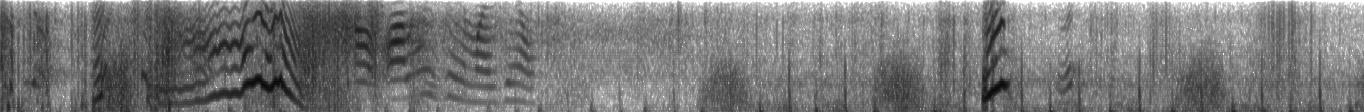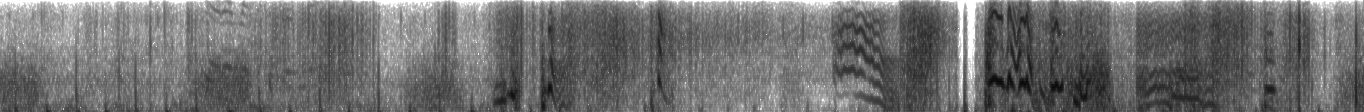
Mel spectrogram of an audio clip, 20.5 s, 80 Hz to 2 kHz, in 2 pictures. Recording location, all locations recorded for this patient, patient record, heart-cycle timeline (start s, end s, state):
aortic valve (AV)
aortic valve (AV)+mitral valve (MV)
#Age: Child
#Sex: Female
#Height: 67.0 cm
#Weight: 6.88 kg
#Pregnancy status: False
#Murmur: Absent
#Murmur locations: nan
#Most audible location: nan
#Systolic murmur timing: nan
#Systolic murmur shape: nan
#Systolic murmur grading: nan
#Systolic murmur pitch: nan
#Systolic murmur quality: nan
#Diastolic murmur timing: nan
#Diastolic murmur shape: nan
#Diastolic murmur grading: nan
#Diastolic murmur pitch: nan
#Diastolic murmur quality: nan
#Outcome: Abnormal
#Campaign: 2015 screening campaign
0.00	7.84	unannotated
7.84	7.94	S1
7.94	8.06	systole
8.06	8.15	S2
8.15	8.28	diastole
8.28	8.39	S1
8.39	8.51	systole
8.51	8.60	S2
8.60	8.74	diastole
8.74	8.86	S1
8.86	8.96	systole
8.96	9.08	S2
9.08	9.21	diastole
9.21	9.32	S1
9.32	9.44	systole
9.44	9.53	S2
9.53	9.64	diastole
9.64	9.75	S1
9.75	9.87	systole
9.87	9.96	S2
9.96	10.08	diastole
10.08	10.20	S1
10.20	10.30	systole
10.30	10.42	S2
10.42	10.56	diastole
10.56	10.68	S1
10.68	10.77	systole
10.77	10.85	S2
10.85	10.98	diastole
10.98	11.12	S1
11.12	11.20	systole
11.20	11.29	S2
11.29	11.44	diastole
11.44	11.58	S1
11.58	11.66	systole
11.66	11.78	S2
11.78	11.94	diastole
11.94	12.06	S1
12.06	12.14	systole
12.14	12.25	S2
12.25	12.36	diastole
12.36	12.45	S1
12.45	20.46	unannotated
